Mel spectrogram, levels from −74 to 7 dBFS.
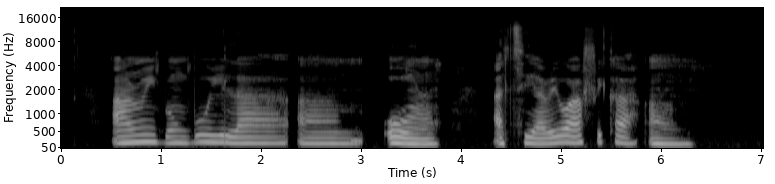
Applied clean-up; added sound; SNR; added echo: none; none; none; none.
